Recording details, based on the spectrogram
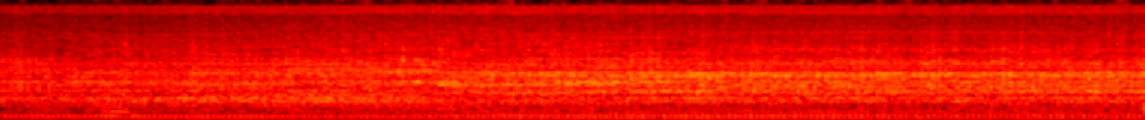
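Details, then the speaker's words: Perodua Bezza with a loud engine noise complaint: harsh, mid-pitched roar at idle that climbs slightly and holds steady. It is clearly too noisy, sounding like the engine might break, but the source isn't identified. "Coba yola tengok apa masalah ini. Beza pro kuat bunyi."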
